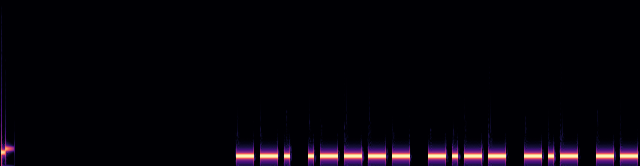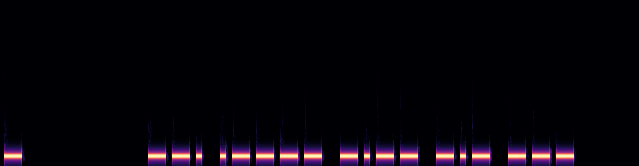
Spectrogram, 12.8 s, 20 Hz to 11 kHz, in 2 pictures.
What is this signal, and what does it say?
Morse code, heard as a keyed tone, about 20 wpm, 700 Hz. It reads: G1YKO G1YKO
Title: DXCC-100 Call Signs - 5 Characters - Repeated 3x - 20wpm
